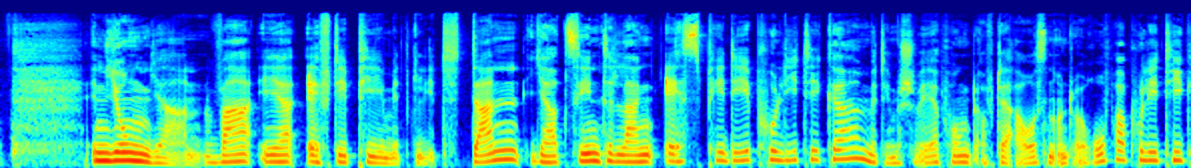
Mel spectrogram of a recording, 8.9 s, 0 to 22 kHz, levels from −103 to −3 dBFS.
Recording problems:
none

